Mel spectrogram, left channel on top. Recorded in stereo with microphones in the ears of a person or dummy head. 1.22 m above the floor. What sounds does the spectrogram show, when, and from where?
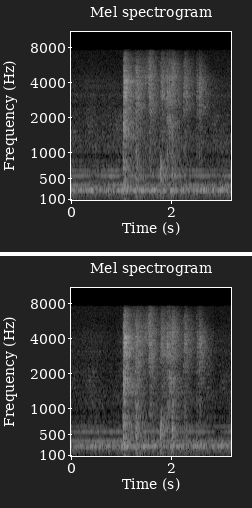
1.0 s running footsteps: 25° right (ahead or behind), 1.4 m; by 2.7 s 25° left (ahead or behind), 1.3 m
